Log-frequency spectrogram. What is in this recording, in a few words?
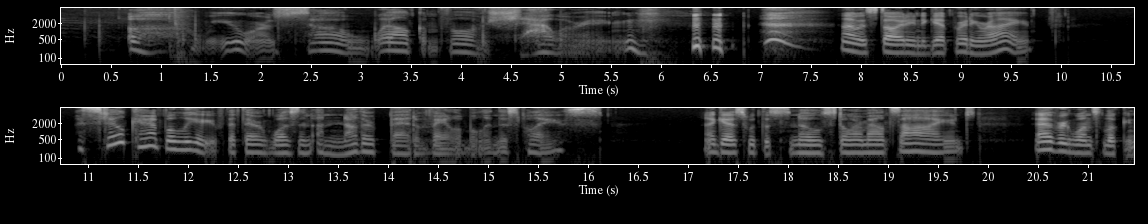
SFX Wet Noises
